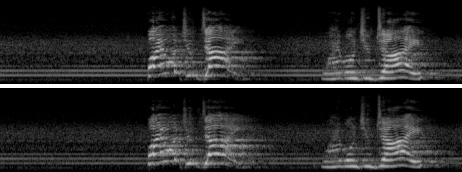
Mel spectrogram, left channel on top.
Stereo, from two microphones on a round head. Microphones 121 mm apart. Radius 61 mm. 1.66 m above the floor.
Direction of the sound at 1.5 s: 40° left (ahead or behind).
